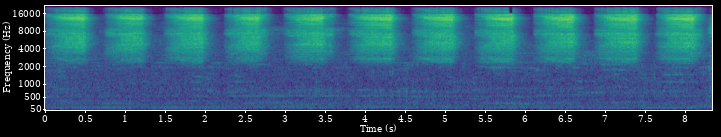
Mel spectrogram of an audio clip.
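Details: Several cicadas found on a passion fruit plant leaf give a loud, harsh rasping buzz in rhythmic pulses, a little under one per second; the observer mentions the noise may relate to mating.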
